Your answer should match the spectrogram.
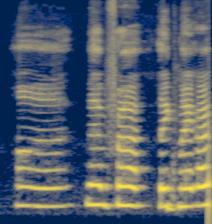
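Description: A woman's voice speaking in three drawn-out, steady-pitched stretches, the first starting a fraction of a second in.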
